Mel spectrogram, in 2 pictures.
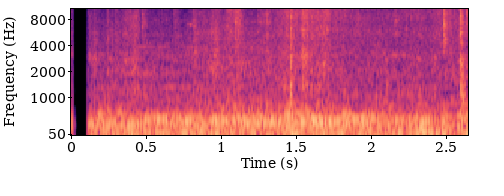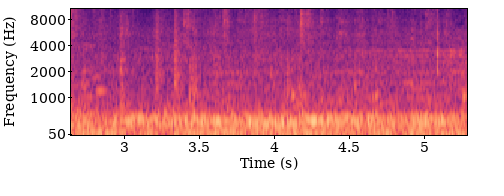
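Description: Male racing pigeon of tournament class, a dark outer-ring bird, coos steadily close by, a low continuous murmur running through the whole stretch with faint background noise.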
